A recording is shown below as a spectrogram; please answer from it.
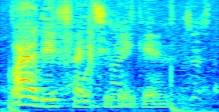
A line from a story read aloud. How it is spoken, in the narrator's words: murmured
